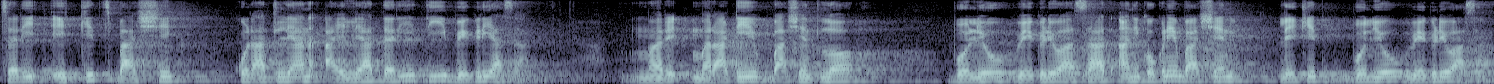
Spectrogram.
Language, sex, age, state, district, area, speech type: Goan Konkani, male, 18-30, Goa, Quepem, rural, spontaneous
